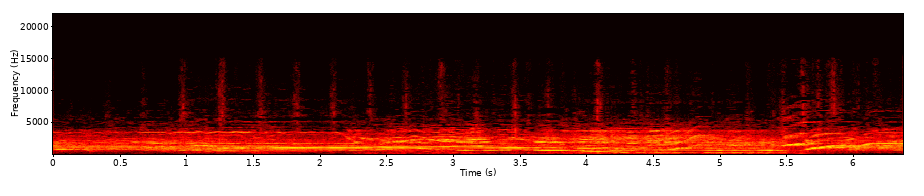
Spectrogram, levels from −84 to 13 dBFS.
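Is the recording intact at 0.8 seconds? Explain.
No. A noise suppressor built for speech is running on this non-speech sound, treating steady tones, ambience and decay as noise and pulling them down. Its gain swings by around 5 dB, so sustained parts pump and thin while sharp onsets pass largely untouched.

At 0.8 seconds the audio is affected: the sound is cut by the noise suppressor from 0.11 to 0.89 s, sinking by up to about 7 dB. Held and fading material drops and its tail is clipped short, leaving a hollow, ducked stretch.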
